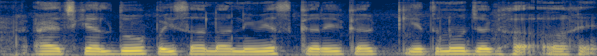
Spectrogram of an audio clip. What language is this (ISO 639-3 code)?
hne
